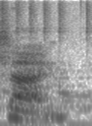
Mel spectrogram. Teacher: air is flowing freely into the cheeks, and as a result, we have like a slushy sounding S. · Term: lateralizing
